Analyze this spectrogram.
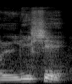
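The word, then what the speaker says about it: Liche: Is that pronounced right? Lish or lishe? Like lish. Yeah, lish purple.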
